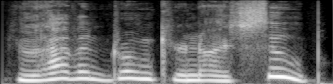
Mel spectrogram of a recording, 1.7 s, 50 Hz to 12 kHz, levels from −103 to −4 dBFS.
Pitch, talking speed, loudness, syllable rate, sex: 235 Hz, 215 wpm, -14 LUFS, 4.7 syllables/s, male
